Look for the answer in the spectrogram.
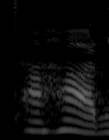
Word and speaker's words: Tahjar: Yes, Tahar. – Okay. Um, Okay. I, yes, the J is silent.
